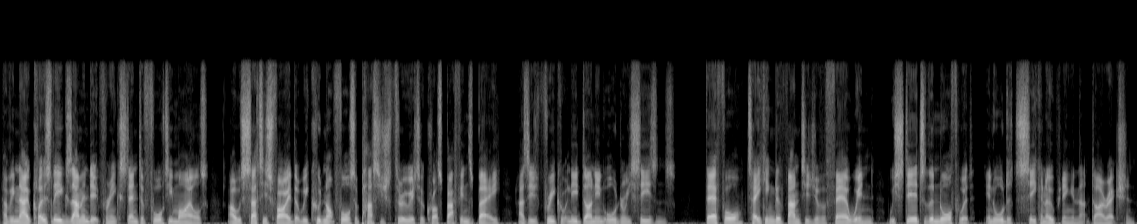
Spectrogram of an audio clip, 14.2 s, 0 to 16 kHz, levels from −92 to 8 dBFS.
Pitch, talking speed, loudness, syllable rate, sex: 120 Hz, 230 wpm, -23 LUFS, 6.9 syllables/s, male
